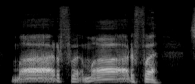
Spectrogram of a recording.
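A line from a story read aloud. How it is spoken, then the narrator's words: Weak, moaning, terrible voice. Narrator (Russian): слабым, стенящим, страшным голосом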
